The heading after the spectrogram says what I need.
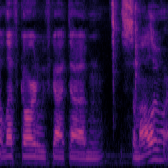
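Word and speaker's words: Seumalo: guard we've got um somalo i think it's somala that's how you pronounce his name jason kelsey at center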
